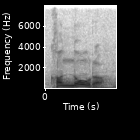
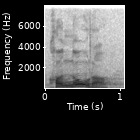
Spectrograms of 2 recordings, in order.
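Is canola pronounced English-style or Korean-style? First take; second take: English-style; English-style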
